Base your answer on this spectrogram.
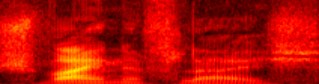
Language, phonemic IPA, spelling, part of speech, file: German, /ˈʃvaɪ̯nəflaɪ̯ʃ/, Schweinefleisch, noun, De-Schweinefleisch.ogg
- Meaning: pork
